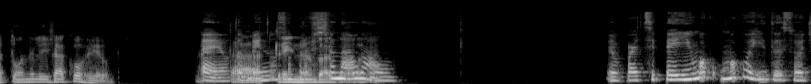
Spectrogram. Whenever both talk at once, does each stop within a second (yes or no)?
no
